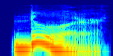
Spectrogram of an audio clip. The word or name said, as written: dur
